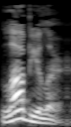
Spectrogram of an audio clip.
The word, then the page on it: lobular: British English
